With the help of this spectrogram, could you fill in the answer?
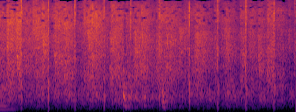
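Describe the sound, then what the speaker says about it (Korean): A church congregation gives a burst of steady applause, sustained dense clapping with sharper individual claps standing out, continuing throughout. "하나님께 영광의 박수 올려드리겠습니다"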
